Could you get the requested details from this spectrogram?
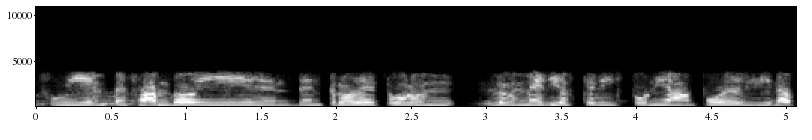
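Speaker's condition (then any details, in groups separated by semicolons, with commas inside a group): Hearing loss with cochlear implants; bilateral cochlear implants, needed daily including racing; early unadapted karting helmet meant hearing nothing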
